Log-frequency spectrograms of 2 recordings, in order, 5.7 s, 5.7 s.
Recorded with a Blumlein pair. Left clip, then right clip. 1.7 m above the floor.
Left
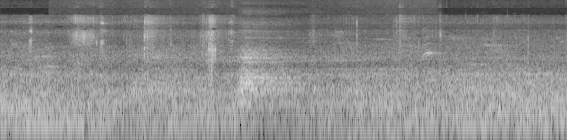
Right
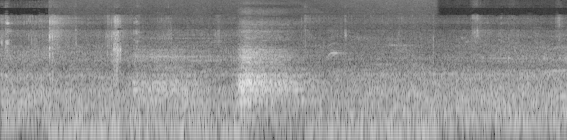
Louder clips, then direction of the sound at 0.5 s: Right 1 dB; 35° right.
